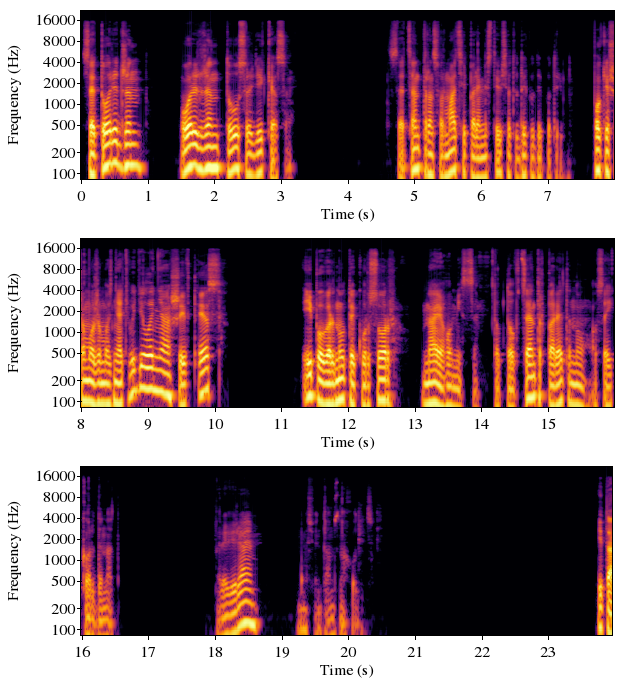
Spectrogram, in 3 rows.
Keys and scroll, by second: 10.3 s.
